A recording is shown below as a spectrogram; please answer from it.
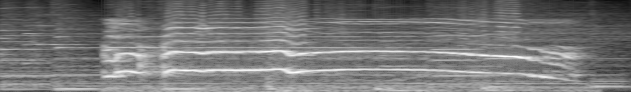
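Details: Rooster crowing in one long cock-a-doodle-doo that opens with short rising notes, holds a strong level tone and falls away at the end, over quiet background music.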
